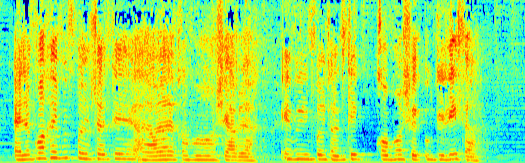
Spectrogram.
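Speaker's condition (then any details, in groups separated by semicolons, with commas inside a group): Down syndrome; genetic disorder, aged 35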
